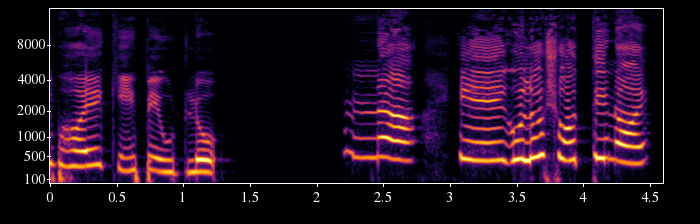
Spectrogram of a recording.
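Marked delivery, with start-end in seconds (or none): 2.2-4.5 much higher, louder panicked cry; scared girl crying out; frightened denial. Acted. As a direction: refuse the nightmare in fear. Terrified at visions in lake.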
